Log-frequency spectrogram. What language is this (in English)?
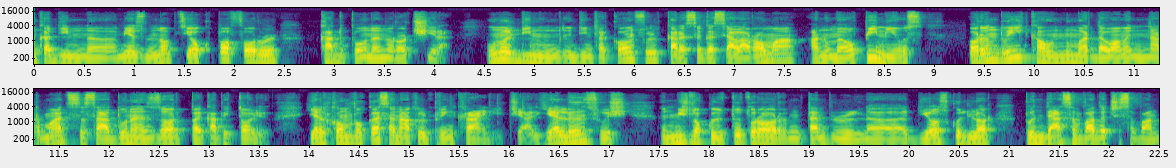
Romanian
